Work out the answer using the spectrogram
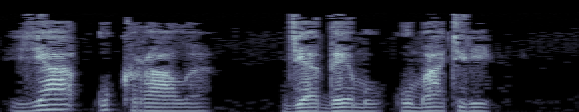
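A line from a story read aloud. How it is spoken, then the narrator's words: Quiet. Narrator (Russian): она тихо сказала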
